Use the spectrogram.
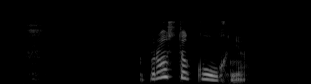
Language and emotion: Russian, sad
